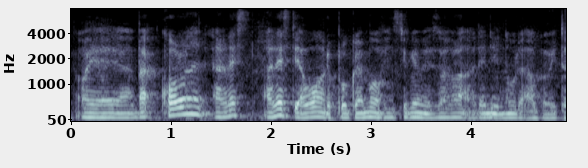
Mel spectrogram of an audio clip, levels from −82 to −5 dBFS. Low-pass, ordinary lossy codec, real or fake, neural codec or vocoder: none; none; fake; codec, 16 kHz, 4 kbps, FreqCodec, larger model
